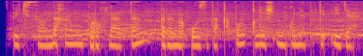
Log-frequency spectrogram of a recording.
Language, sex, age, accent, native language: Uzbek, female, under 19, Surxondaryo, Uzbek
